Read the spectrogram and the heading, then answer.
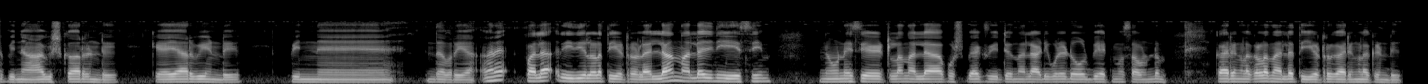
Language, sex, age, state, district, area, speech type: Malayalam, male, 45-60, Kerala, Palakkad, urban, spontaneous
